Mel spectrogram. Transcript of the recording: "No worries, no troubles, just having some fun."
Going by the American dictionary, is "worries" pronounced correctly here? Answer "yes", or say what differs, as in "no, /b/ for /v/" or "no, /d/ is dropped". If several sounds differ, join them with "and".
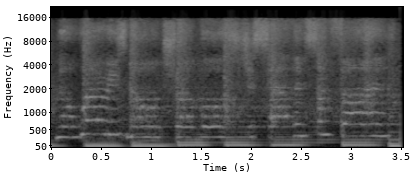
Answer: yes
